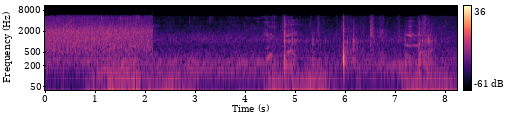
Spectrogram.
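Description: Crowd applause that cuts off abruptly about two seconds in. Then a tennis rally: from about halfway through, a string of sharp racquet strikes on the ball, roughly every half second.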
